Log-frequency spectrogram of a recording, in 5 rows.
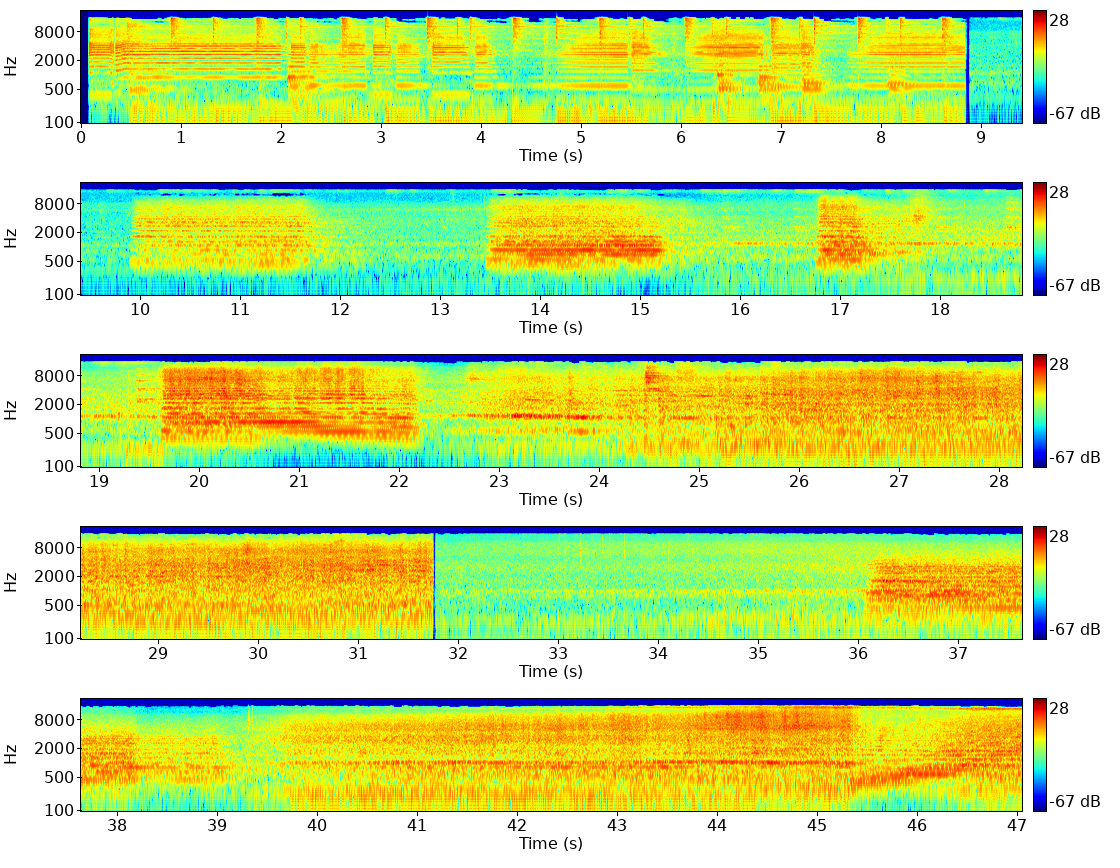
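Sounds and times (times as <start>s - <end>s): train horn blasts: 0.1s - 16.0s, 16.7s - 18.1s, 19.6s - 22.4s, 36.0s - 39.4s, 41.9s - 47.0s
train rushing past: 0.5s - 47.0s.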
